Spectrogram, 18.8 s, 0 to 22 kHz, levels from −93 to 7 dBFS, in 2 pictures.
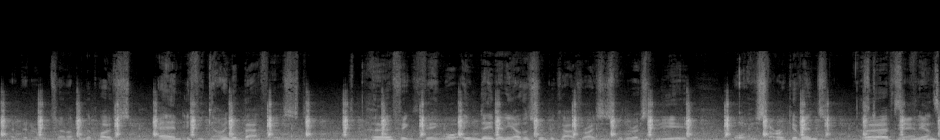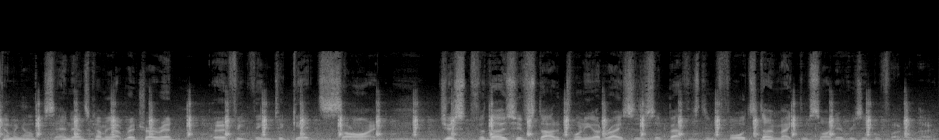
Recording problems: household noises; very loud; throughout; 2 dB above the speech

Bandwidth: 14 kHz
